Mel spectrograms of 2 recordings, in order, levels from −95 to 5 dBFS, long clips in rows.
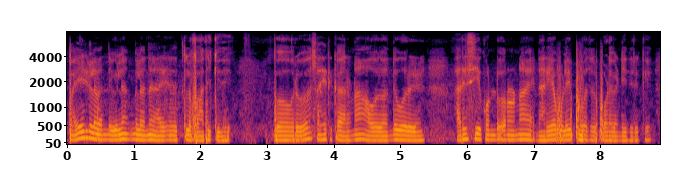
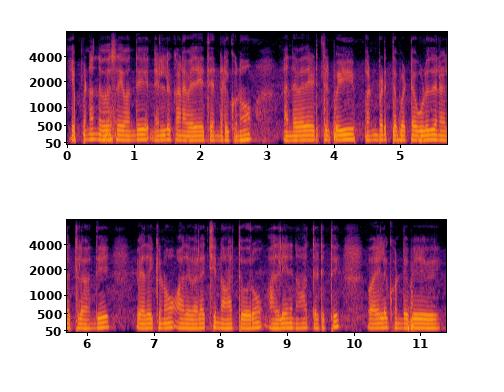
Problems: background sounds at intervals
